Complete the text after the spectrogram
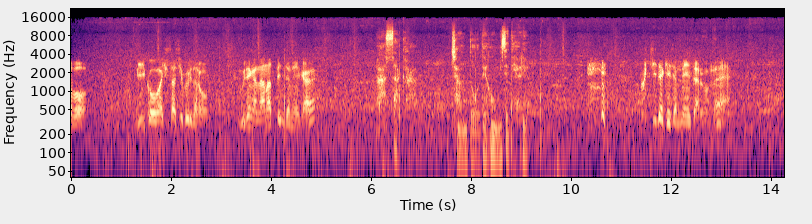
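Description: A man talks on a phone in a calm voice.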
